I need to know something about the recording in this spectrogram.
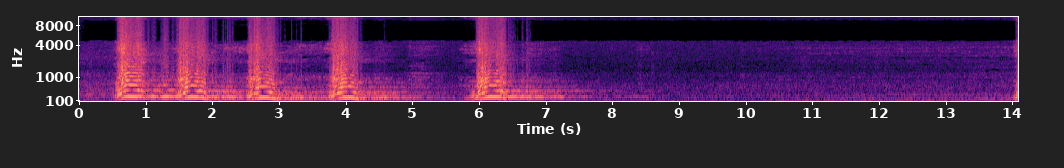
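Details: Dog tied to a fence on a street by its owner, barking while waiting for him to return from a store: five loud, deep, drawn-out barks about one per second, then a pause and a final bark, with traffic rumble behind.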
